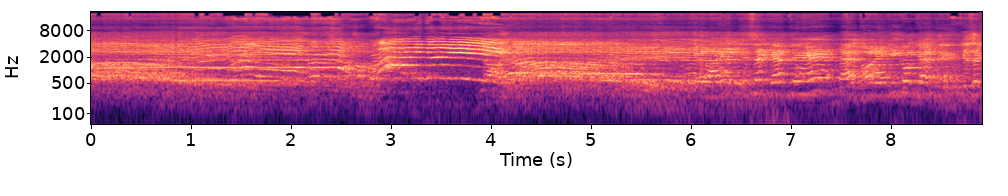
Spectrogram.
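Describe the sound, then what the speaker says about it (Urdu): A large crowd at a majlis chants Haidari slogans in unison, loud and close, the voices swelling and falling in a steady rhythmic roar. "نعرے حیدری ہر وقت لگاتے رہیے"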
